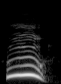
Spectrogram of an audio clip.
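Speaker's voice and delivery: high, loud cheer of a woo; excited woo. Real, not acted. Host cheering the Chicago Sky to viewers, loud whoop. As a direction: whoop for your team.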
